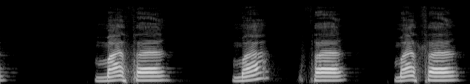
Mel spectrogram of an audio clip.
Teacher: মাসালুল লাযীনা, মাসা মাসা মাসা, সার উচ্চারণটা কিন্তু একদম নরম পাতলা করতে হবে। জিহ্বার মাথা ওপরের দাঁতের মাথার সাথে লাগবে সার উচ্চারণটা করার সময়।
